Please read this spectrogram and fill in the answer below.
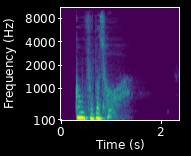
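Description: Only speech: an elderly man's voice speaking one short phrase in Mandarin, starting about a third of a second in and trailing off after about a second.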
